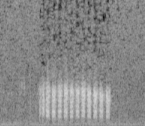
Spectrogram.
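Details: A single Baillon's crake call: one dry rattling burst of about a dozen quick, evenly spaced clicks lasting roughly a second, against faint steady background noise.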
